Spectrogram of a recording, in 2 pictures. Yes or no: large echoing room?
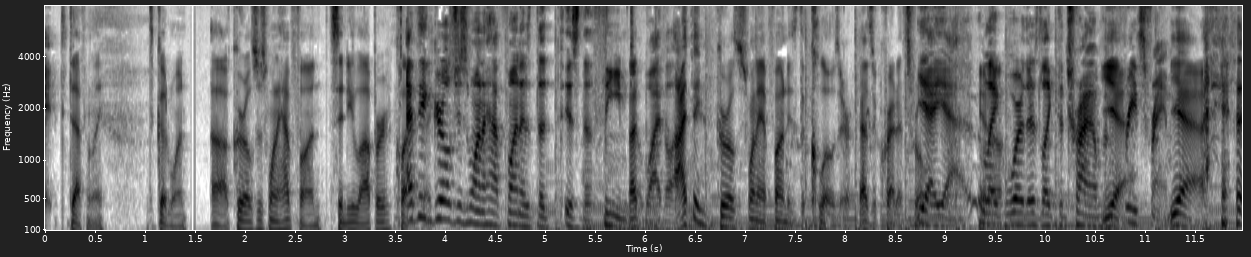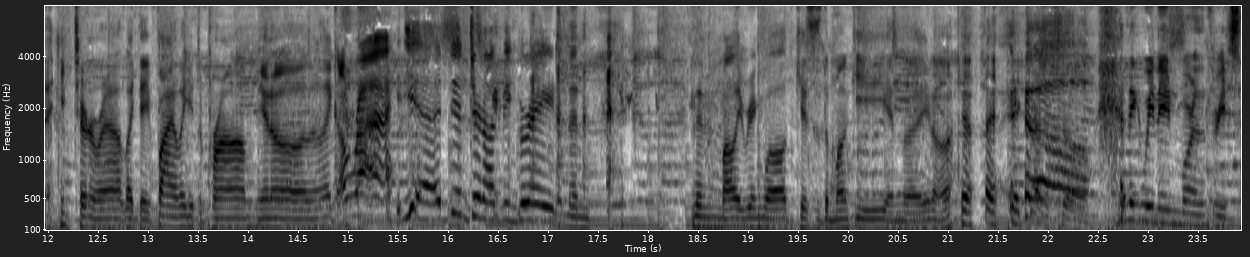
no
